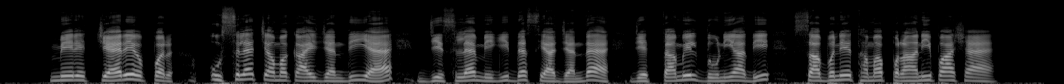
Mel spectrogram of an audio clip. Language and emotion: Dogri, happy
